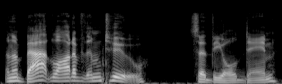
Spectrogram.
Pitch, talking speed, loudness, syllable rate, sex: 130 Hz, 235 wpm, -20 LUFS, 4.0 syllables/s, male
